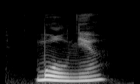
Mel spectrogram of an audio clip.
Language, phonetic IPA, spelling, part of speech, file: Russian, [ˈmoɫnʲɪjə], молния, noun, Ru-молния.ogg
- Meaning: 1. lightning 2. zipper, zip, zip fastener 3. express telegram 4. cigarette lighter 5. Molniya 1 (the first Soviet communications satellite) 6. Molnija (Soviet and Russian watch brand)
